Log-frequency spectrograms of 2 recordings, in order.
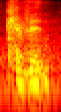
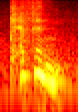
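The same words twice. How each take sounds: First: Said in the usual way. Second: Kevin as Kefin, higher, a mock German accent; mock German Kefin, pitched up; German accent attempt. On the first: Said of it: "I can't say Kevin with a German accent". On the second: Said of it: "With a German accent".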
